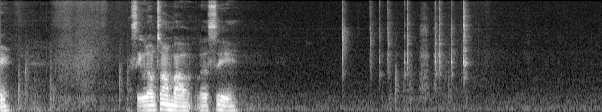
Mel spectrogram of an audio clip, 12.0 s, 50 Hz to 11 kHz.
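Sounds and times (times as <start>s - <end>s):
faint plastic clicks: 6.8s - 9.5s.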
